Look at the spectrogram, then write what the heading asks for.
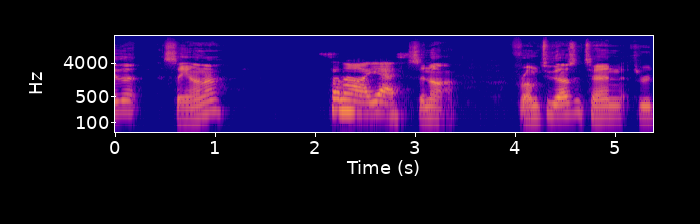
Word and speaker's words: Sana'a: Sana'a, yes.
